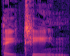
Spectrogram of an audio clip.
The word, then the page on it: 18: British English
